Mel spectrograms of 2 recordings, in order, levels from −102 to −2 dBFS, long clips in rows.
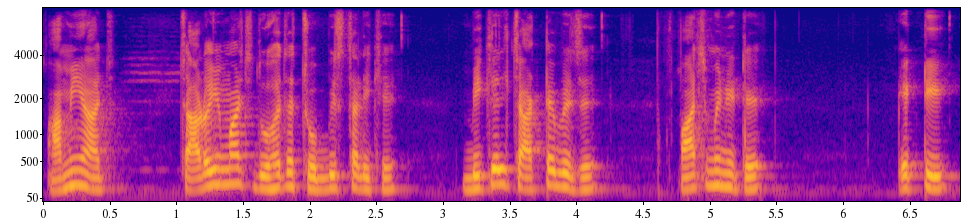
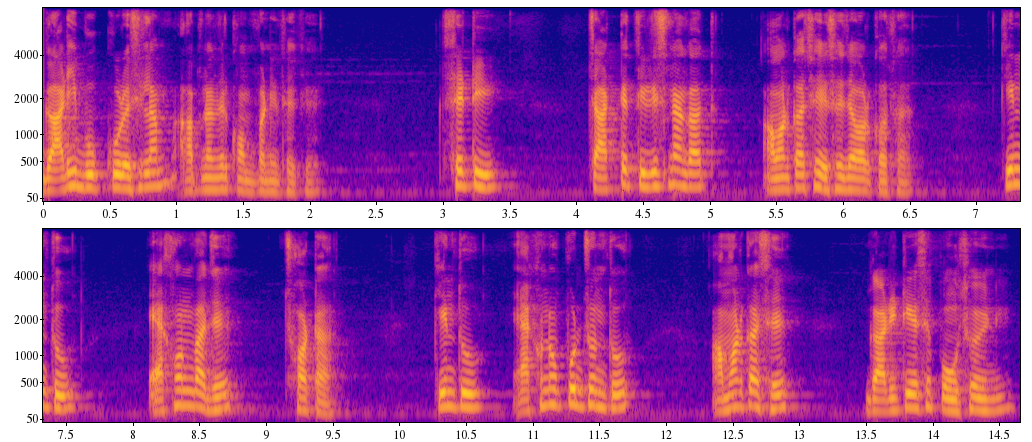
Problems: constant background noise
